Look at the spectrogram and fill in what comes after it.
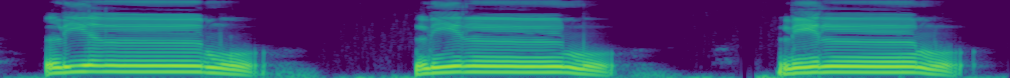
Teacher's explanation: jangan sampai lam sukunnya terputus atau memantul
